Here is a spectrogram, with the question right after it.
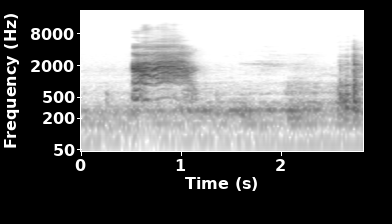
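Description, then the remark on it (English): A loud, harsh crow caw rings out for about half a second, followed by quieter murmuring ambience and then a second shorter, rougher caw at the end. “Did you find crow ambiance? Of course I did.”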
